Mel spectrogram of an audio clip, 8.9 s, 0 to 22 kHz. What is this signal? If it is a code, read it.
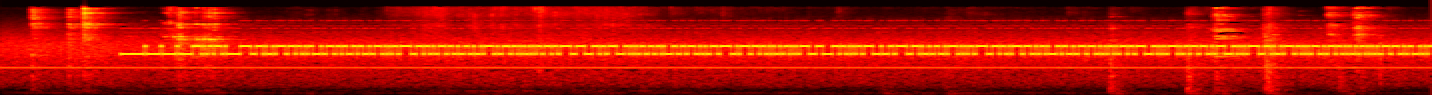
RTTY (75 baud, 850 Hz shift), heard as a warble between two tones, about 2550 Hz centre, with radio static, a steady whistle near 1180 Hz and kitchen noise. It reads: THE BALLAST APPEARS TO ORIGINATE FROM SOUTHWEST ENGLAND OR NORTHERN …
